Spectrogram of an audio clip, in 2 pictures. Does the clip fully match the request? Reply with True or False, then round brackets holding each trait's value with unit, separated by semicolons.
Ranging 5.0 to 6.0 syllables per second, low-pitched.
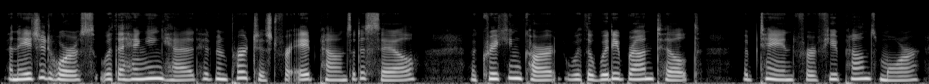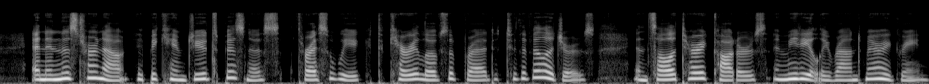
False (5.2 syllables/s; 225 Hz)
